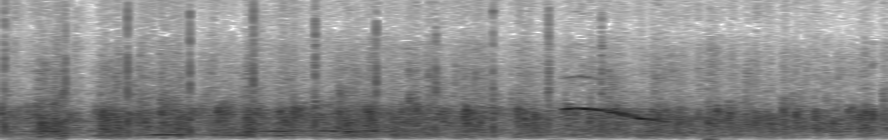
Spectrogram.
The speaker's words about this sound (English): can we just give this a round of applause, please?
